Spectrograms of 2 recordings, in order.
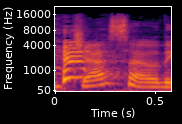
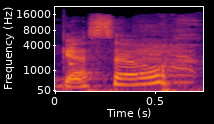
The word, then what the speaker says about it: gesso: I mean, I said gesso the other day with complete confidence. – You mean gesso? – Gesso, whatever. Damn it, I said it right.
